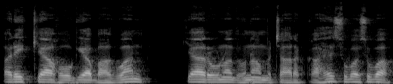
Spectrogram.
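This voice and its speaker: An exasperated older father-in-law who grumbles at the family, voiced by a man for a cartoon. His voice is low and fed up. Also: steady tone, moderate pace, a little mellow, natural voice.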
